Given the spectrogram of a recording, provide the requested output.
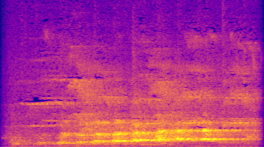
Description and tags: Affen schreit
A monkey cry in the Leipzig Zoo.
